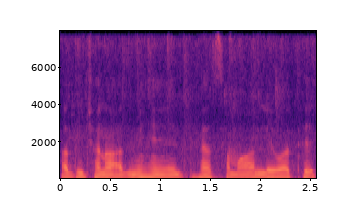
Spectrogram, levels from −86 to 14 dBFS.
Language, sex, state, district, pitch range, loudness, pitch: Chhattisgarhi, male, Chhattisgarh, Rajnandgaon, 125-135 Hz, -17 LUFS, 125 Hz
